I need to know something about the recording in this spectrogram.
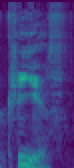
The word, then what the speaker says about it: Kyiv: recipe chicken kiev or cleave which is closer to the ukrainian pronunciation feel free to let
